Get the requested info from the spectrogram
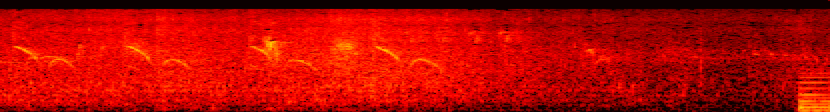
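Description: Bird chirping in a nature ambience: about ten quick, high chirps, each sliding down in pitch, that stop a little past two seconds in. Under them is a faint wash of background noise that fades away toward the end.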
